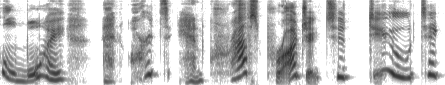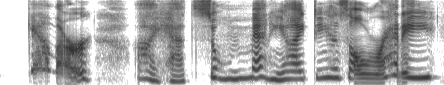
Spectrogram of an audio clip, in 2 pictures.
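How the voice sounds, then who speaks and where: A woman voicing an excitable, eager little pug confiding dramatically in a diary in a children's storybook. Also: high voice, slow, vocal fry, dry recording, clean studio sound, pitched above the performer's own voice, full character voice. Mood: eager, dramatic.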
